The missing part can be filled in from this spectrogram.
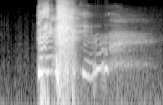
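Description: A single sharp, partly held-back sneeze, then a short breathy trailing sound: one stifled sneeze from an allergy sneezing fit.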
